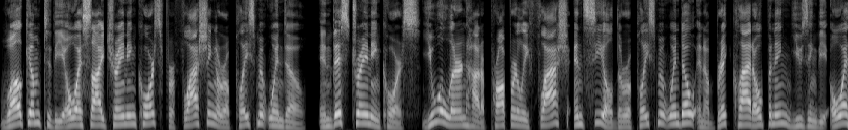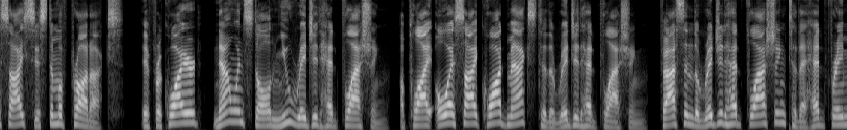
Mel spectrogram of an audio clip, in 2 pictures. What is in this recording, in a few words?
english canadian e-learning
